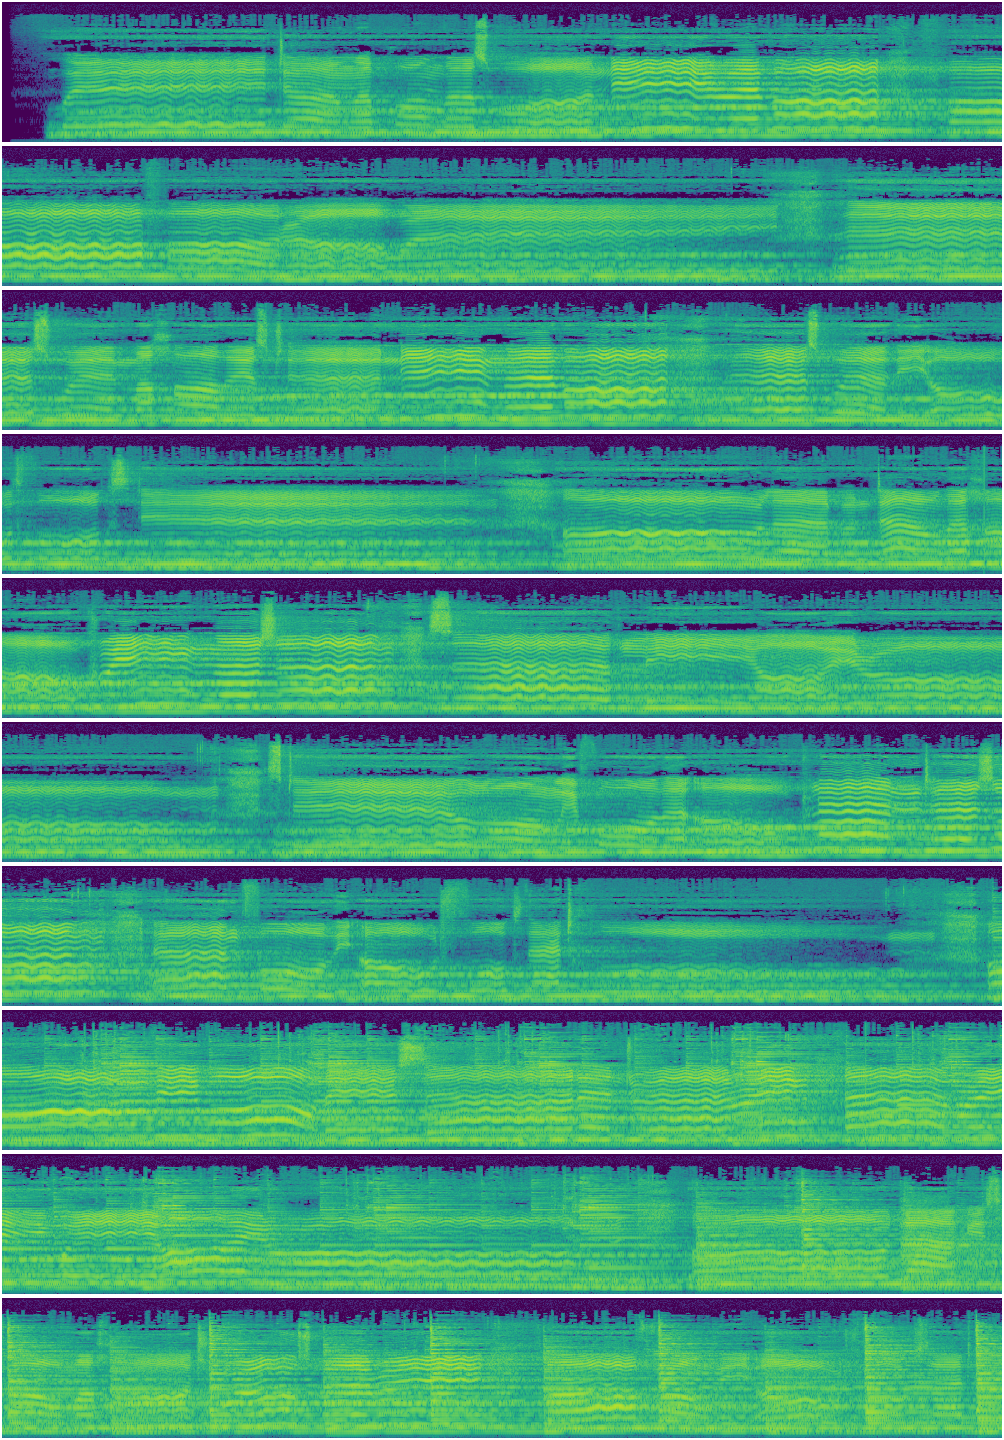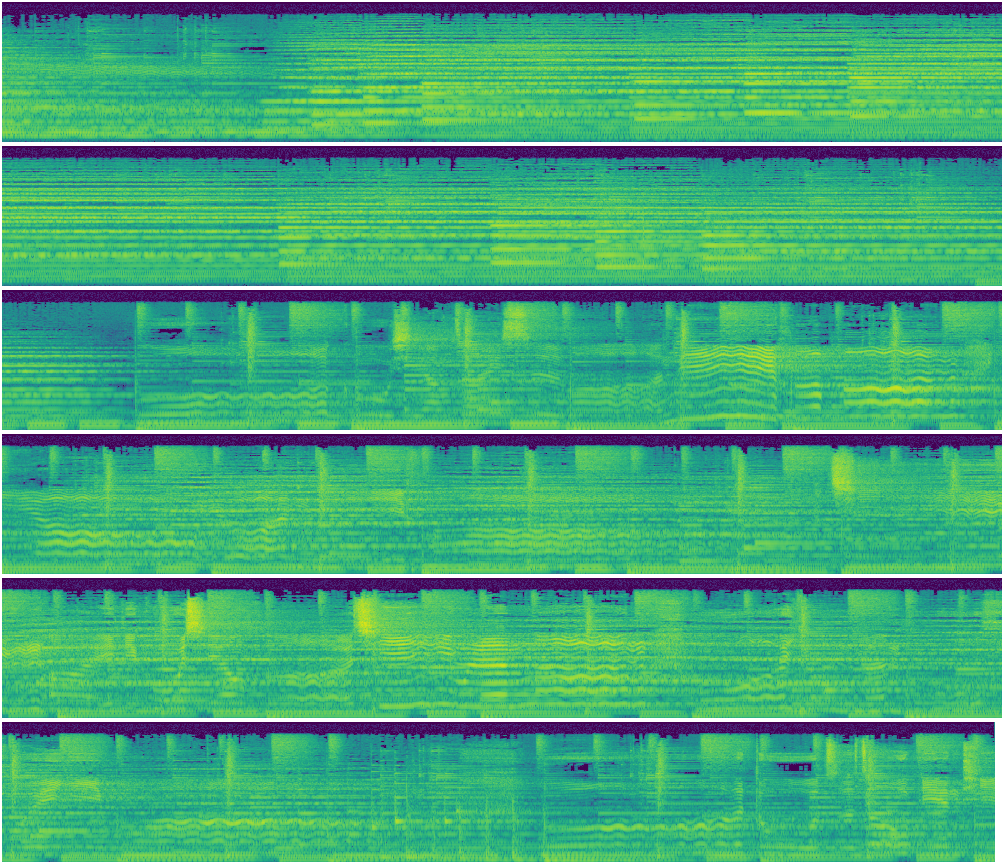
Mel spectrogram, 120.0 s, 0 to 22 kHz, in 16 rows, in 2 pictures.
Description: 珍贵的80-90年代录音  大陆著名歌唱家外国歌曲合辑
